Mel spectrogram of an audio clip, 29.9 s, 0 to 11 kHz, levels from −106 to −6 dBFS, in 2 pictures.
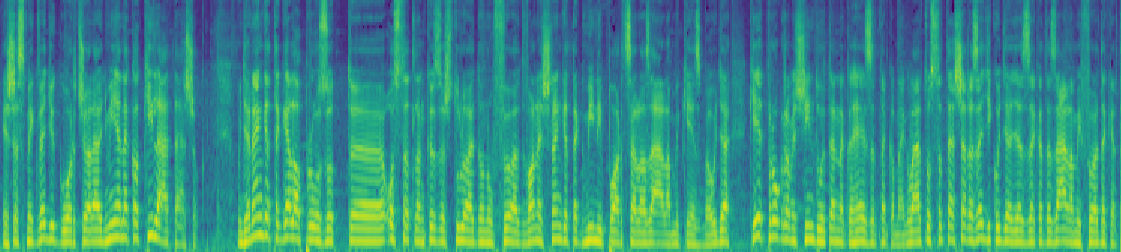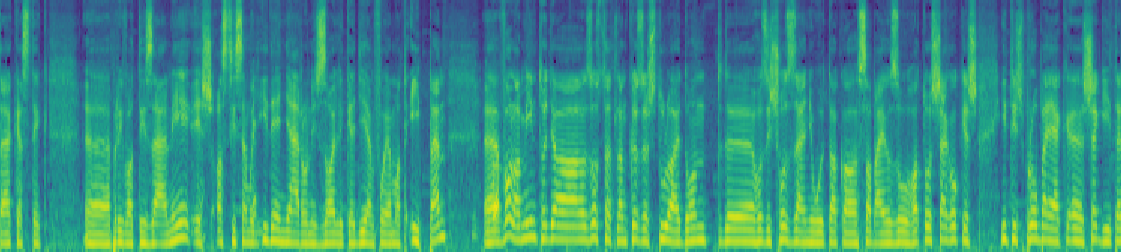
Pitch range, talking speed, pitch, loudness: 140-175 Hz, 150 wpm, 155 Hz, -17 LUFS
